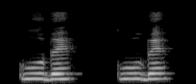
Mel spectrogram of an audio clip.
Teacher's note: Kaf is light for Brahma circle your lips, attached with ba. Ba will be light and there will be qalqala.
